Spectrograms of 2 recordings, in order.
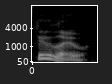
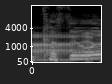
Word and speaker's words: Cthulhu: So it is pronounced Thulu. No, that's how I pronounce it, because the way that he phonetically wrote out the pronunciation when I've looked up Lovecraft's description, you can't pronounce it. It's intended to be an alien tongue.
